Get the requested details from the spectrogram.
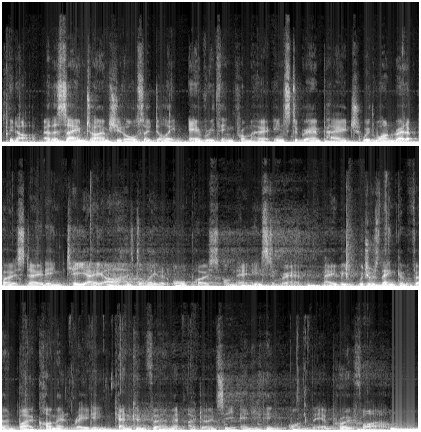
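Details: Adult male narrator; Normal fluent speech.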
